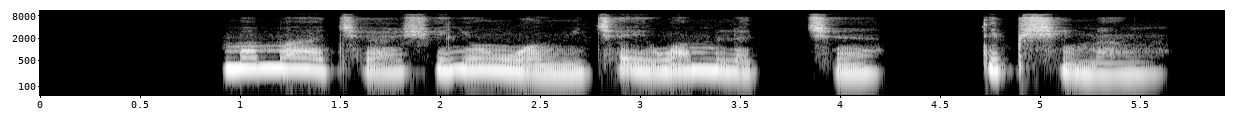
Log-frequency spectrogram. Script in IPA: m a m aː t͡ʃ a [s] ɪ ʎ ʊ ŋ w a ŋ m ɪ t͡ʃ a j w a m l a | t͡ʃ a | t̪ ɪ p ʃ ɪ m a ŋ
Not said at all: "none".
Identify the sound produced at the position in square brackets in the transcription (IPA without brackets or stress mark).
ʃ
